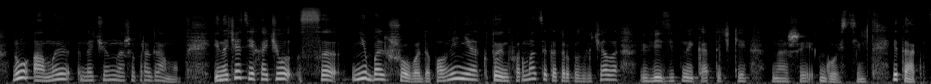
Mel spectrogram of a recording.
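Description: Her pitch swings very widely and her loudness shifts a lot as this woman speaks at a fairly quick pace. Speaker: TV host. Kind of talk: TV interview host reading introduction. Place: studio. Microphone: lapel.

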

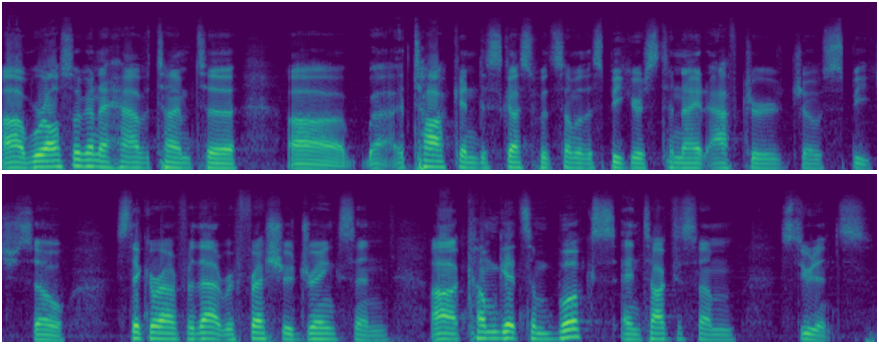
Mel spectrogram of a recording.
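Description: A man talks at a moderate pace, his pitch varying in an ordinary way, with a quiet background behind him. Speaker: student organizer; event host. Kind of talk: event announcements. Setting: event venue with audience. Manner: casual, halting. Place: meeting room. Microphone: handheld.

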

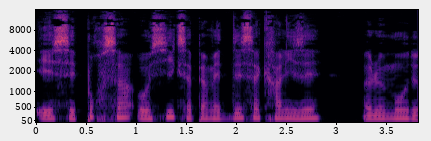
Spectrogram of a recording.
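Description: A man speaks with a dark, mellow tone. The sound is dry and close, with no echo. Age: 40s. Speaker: business executive. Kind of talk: interview.

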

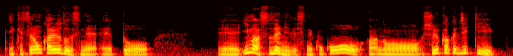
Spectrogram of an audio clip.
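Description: A man's fairly high-pitched voice, dark and mellow in tone, with lively intonation at a moderate pace against a quiet background. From Japan. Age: 40s. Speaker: company CEO; presenter. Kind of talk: investor presentation. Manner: polite, many fillers.

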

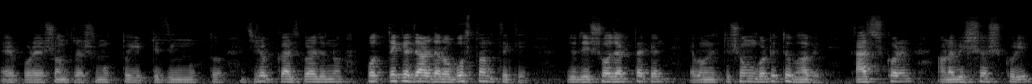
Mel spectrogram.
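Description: A man speaks with fairly even intonation. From Sunamganj, Sylhet division, Bangladesh. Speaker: law student and youth organizer. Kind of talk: studio interview. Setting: studio. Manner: halting, with fillers.

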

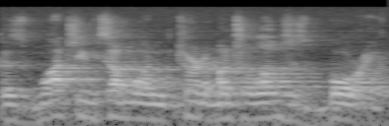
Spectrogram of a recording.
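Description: A man is speaking over light background noise. Audible room echo surrounds his voice. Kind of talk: tutorial. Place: home room. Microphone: camera far.

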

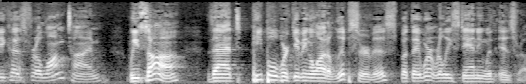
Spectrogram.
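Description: A man with an unremarkable speaking voice talks at a moderate pace. His pitch is fairly high and his intonation lively. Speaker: advocacy leader. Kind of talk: panel discussion. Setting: stage with audience.

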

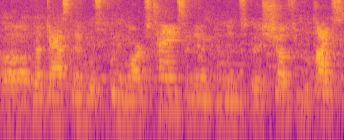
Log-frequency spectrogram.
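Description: Noticeable background noise and audible room echo fill the recording. The speaker talks fairly slowly. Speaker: guest lecturer. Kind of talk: lecture. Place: hall.

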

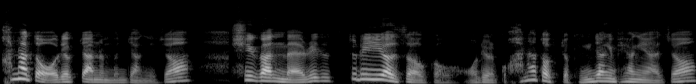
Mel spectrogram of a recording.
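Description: Against a quiet background, a man speaks at a fairly slow pace. His pitch swings very widely and his loudness shifts by big amounts. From South Korea. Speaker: book review YouTuber. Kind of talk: book review tutorial. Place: office.

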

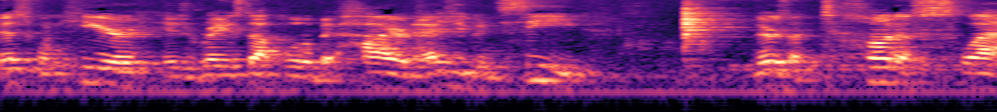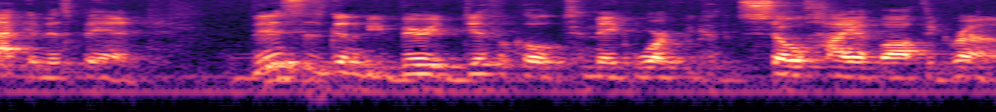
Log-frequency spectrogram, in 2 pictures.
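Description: There is audible room echo and light background noise as a man speaks at a fairly quick pace. His intonation is lively. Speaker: fitness coach. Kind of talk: tutorial. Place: gym. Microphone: camera far.

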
